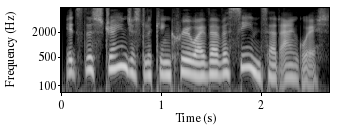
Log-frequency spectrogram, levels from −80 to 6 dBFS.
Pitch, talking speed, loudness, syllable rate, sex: 200 Hz, 225 wpm, -18 LUFS, 5.8 syllables/s, female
